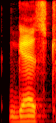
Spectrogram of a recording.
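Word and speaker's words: guest: गेस्ट, मेहमान, इसमें यू के बाद ये ही आया है तो यू को खामोश किया गया है।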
